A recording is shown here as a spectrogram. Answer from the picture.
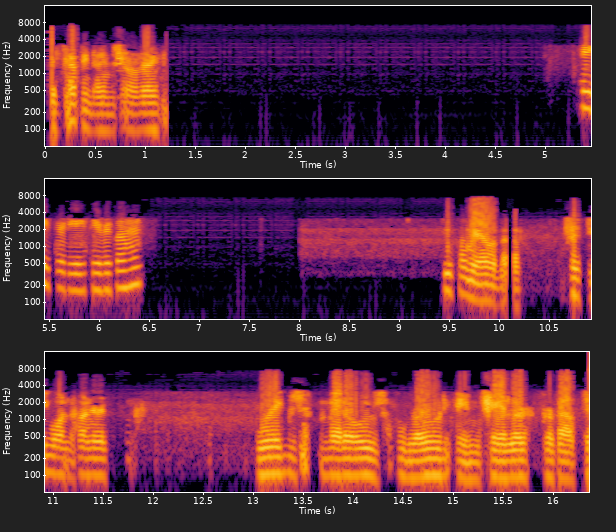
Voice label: Sheriff Central, scanner audio trunk

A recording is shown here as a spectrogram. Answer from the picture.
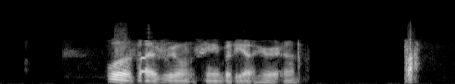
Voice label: scanner audio trunk

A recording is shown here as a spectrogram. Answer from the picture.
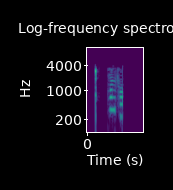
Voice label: Scottsdale Police, Simulcast

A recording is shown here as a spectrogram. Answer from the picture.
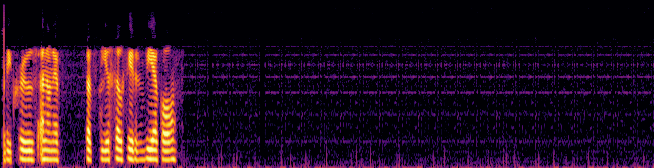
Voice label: Tempe Police, scanner; SimulcastF-Tempe

